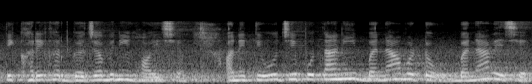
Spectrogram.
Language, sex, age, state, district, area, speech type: Gujarati, female, 30-45, Gujarat, Surat, urban, spontaneous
